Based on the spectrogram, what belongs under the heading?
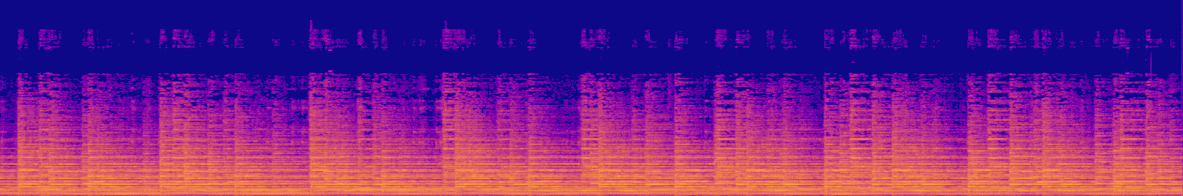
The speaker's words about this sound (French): Ils mettent toutes les cloches en branle, la castre, à Notre-Dame de la Platée, pour appeler toute la ville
